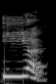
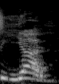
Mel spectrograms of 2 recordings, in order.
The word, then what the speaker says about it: year: आप इसको गलत प्रोनाउंस करते हो। इट्स नॉट ईयर, इट्स यर, है ना।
